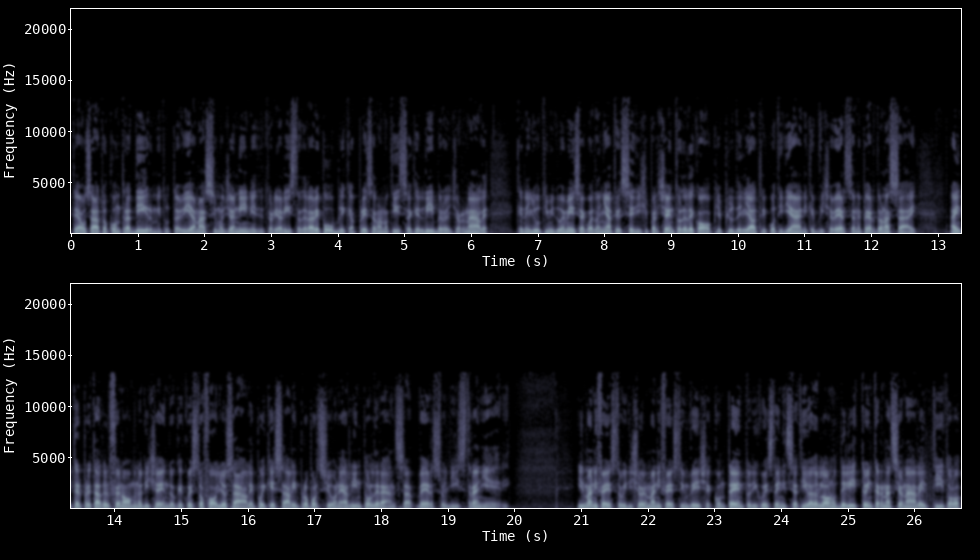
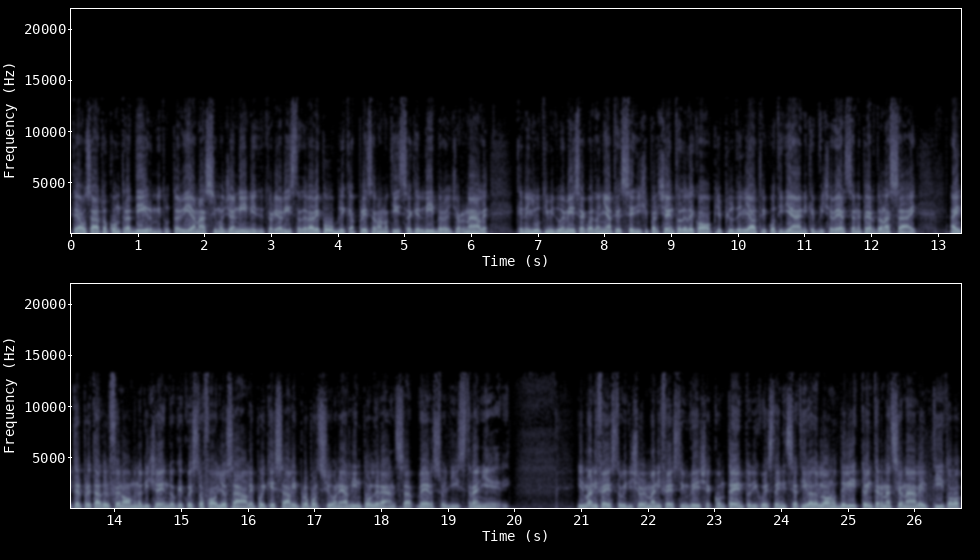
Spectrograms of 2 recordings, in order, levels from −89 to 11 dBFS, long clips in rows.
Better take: first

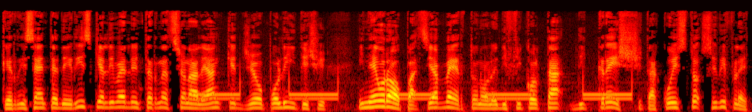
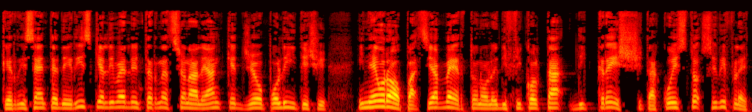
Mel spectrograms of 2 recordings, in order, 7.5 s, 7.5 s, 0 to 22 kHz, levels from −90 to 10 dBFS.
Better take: second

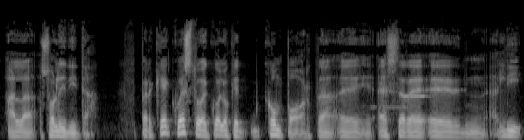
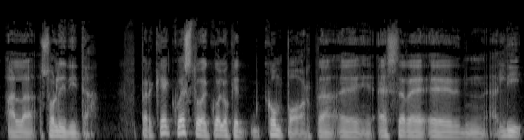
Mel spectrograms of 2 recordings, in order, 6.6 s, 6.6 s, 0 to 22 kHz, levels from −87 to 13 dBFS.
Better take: second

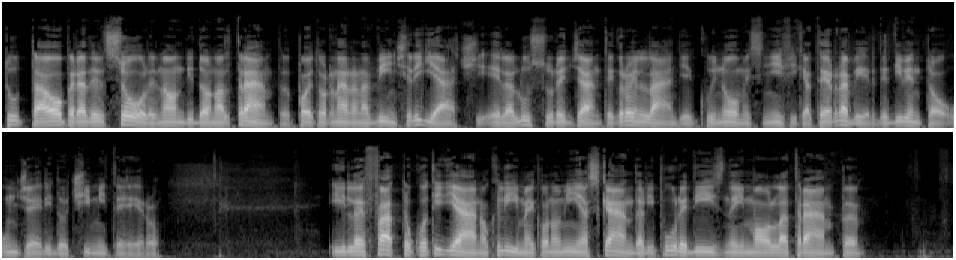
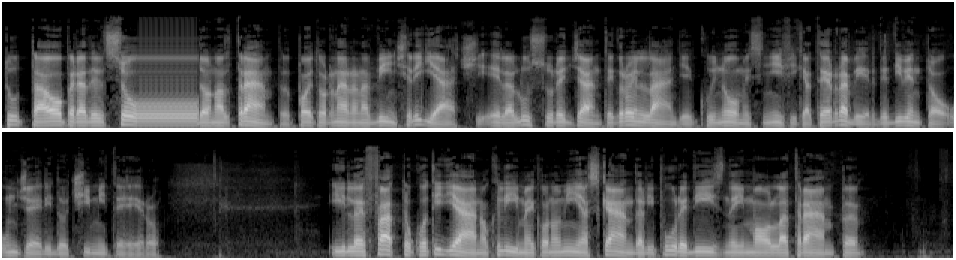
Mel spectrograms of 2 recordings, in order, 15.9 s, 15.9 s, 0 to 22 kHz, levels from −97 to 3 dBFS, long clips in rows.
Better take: first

